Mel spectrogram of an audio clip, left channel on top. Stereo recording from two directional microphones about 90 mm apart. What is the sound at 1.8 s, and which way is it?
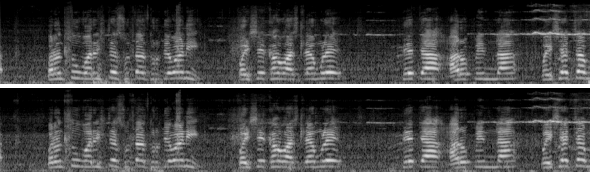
A man's voice, 40° left (ahead or behind).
